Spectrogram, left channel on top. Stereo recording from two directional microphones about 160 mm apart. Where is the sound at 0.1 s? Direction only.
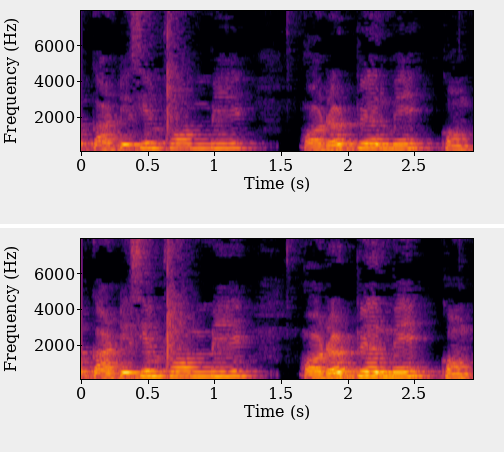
20° left (ahead or behind).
